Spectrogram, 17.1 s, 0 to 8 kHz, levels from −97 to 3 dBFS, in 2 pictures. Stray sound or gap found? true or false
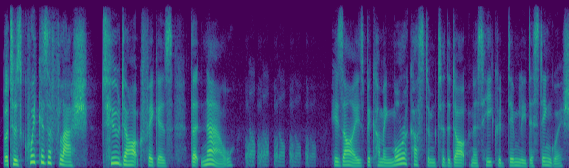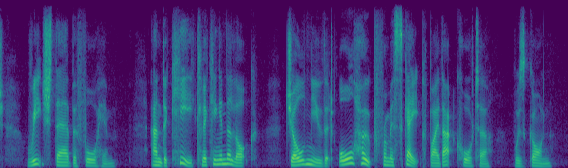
true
